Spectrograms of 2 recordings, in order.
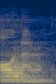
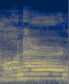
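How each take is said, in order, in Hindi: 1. शब्द की शुरुआत स्वर ध्वनि से होती है। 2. शब्द की शुरुआत h ध्वनि से होती है। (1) "एच को साइलेंट कर दीजिए और पढ़िए ऑनर" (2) "हॉनर नहीं इसको पढ़ना है"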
